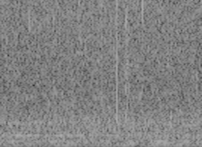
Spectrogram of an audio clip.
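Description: A steady, continuous rush of water falling from a waterfall, an even wash of noise with no breaks and no voices, alongside a faint low hum.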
